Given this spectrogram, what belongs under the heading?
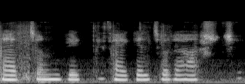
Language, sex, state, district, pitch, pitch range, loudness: Bengali, female, Tripura, West Tripura, 220 Hz, 215-230 Hz, -16 LUFS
